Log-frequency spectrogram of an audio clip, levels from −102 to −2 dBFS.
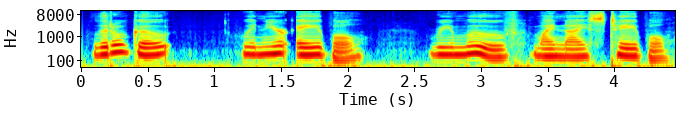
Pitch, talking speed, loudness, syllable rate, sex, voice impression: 175 Hz, 120 wpm, -17 LUFS, 4.6 syllables/s, female, feminine, very adult-like, slightly dark, calm, elegant, slightly sweet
